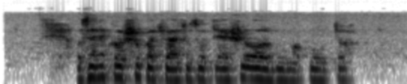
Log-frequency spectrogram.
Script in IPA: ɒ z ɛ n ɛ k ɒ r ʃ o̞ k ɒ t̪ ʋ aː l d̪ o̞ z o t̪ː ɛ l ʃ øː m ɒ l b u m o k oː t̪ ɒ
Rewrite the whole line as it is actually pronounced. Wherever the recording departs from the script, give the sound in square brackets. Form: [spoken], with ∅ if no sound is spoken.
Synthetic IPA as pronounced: ɒ z ɛ n ɛ k [o] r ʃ o̞ k ɒ t̪ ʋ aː l [t̪] o̞ z o t̪ː ɛ l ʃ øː [∅] ɒ l b u m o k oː t̪ ɒ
